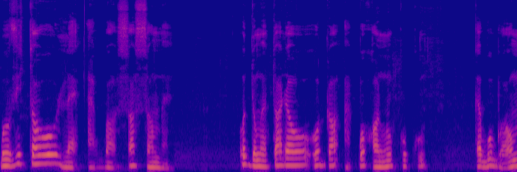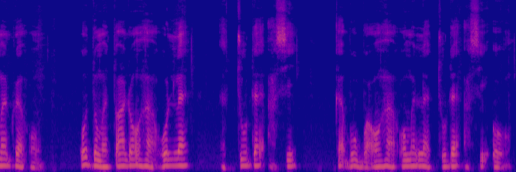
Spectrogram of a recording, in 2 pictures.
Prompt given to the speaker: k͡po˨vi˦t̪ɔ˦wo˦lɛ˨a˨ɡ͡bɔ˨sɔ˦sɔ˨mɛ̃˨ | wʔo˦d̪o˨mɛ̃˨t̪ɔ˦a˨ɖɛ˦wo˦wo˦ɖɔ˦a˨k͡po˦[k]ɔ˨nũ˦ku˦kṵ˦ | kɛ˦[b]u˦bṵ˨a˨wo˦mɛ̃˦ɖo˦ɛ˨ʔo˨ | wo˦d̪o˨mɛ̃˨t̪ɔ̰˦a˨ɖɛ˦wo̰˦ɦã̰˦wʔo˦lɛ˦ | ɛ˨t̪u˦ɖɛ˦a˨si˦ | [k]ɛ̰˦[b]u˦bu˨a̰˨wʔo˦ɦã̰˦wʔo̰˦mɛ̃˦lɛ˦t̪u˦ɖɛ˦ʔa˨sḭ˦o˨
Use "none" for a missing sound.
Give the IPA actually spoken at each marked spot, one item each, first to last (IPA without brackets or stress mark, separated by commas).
x, b, k, b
